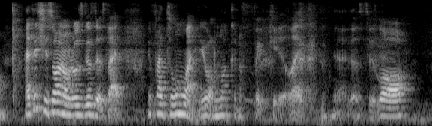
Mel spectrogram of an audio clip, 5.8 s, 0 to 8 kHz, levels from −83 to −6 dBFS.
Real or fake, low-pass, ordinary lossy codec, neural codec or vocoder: real; none; none; none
